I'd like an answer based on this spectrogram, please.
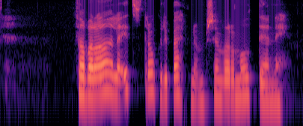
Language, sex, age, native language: Icelandic, female, 30-39, Icelandic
